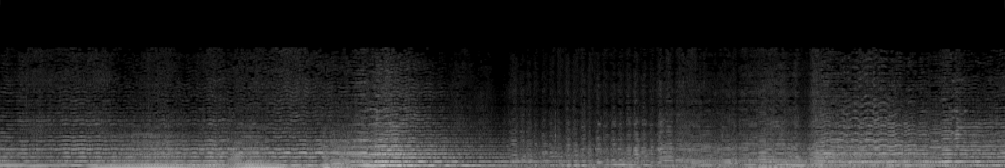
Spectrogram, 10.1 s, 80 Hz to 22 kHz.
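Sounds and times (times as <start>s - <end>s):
string trio playing: 0.0s - 10.0s.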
